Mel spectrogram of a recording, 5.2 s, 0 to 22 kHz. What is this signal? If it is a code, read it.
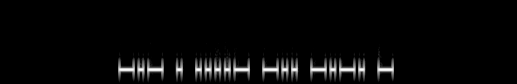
Morse code, heard as a keyed tone, about 25 wpm, 700 Hz. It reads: KE4DCT
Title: USA Call Signs - 6 Characters - 2x Character Spacing - 25wpm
